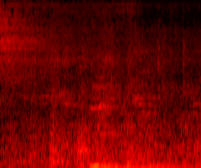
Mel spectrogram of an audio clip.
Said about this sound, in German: setzt sich in die U-Bahn Richtung Central Park, wo sich die Ziellinie befindet.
